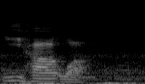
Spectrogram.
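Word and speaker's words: Oíche mhaith: One dialect would pronounce it as Ihawa.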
